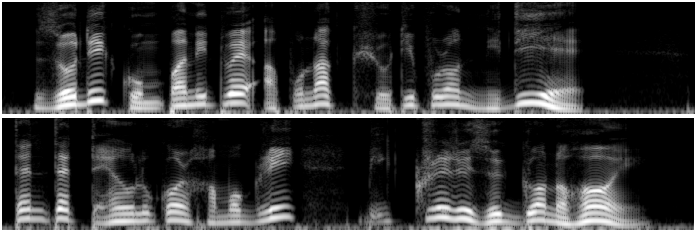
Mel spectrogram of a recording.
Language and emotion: Assamese, disgusted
